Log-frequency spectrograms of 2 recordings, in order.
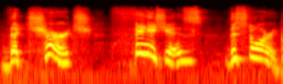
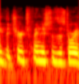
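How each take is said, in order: First: Slow, drawn-out unison phrase; slow call and response. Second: Quick run-through. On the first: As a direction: lead the crowd, very slowly. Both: Shown as a demonstration. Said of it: "Let's say that together".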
